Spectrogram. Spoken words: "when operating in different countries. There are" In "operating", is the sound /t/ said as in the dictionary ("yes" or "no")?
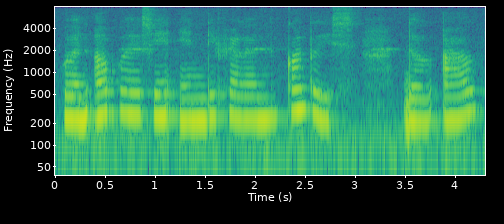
no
